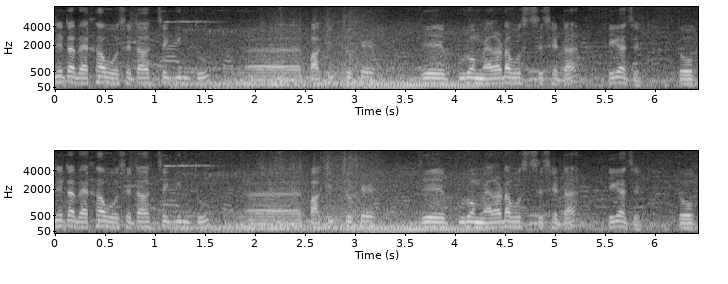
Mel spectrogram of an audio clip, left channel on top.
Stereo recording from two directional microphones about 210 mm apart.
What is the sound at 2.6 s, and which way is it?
Speech, 55° right (ahead or behind).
